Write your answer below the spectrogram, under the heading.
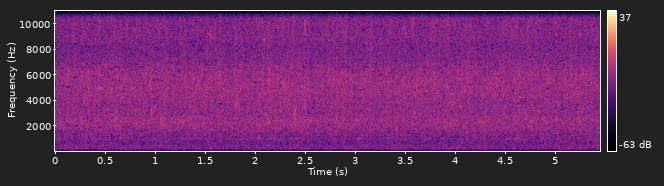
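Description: Water of a small stream running steadily.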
